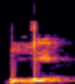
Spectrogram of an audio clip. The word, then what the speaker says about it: búho: Pues, búho tiene 2 sílabas. ¿Por qué? Porque se encuentran 2 vocales en la fonética, en la escritura no se encuentran, pero como la H es muda, no es sorda, la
